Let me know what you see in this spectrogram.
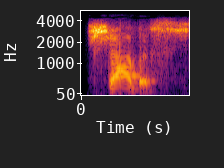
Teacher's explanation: The Ashkenazis have always pronounced the Tav with an S sound.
